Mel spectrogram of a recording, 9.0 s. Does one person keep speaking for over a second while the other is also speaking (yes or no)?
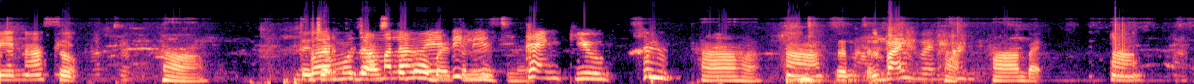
yes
